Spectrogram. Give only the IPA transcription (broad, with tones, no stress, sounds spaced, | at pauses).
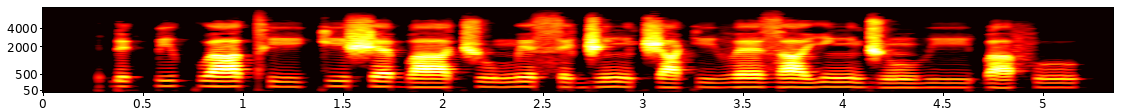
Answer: ɗ ɪ˨ k͡p i˦ kʷ aː˦ tʰ iː˨ k i˦ ʃ ɛ˦ b aː˨ t͡ʃ u˨ m ɪ˦ s ɪ˨ d͡ʒ ĩ˦˨ t͡ʃ a˨ k i˨ β ɛ˦ z a˦ j ĩ˦ d͡ʒ ũ˨ β iː˨ ɓ a˨ f u˦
